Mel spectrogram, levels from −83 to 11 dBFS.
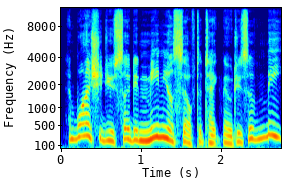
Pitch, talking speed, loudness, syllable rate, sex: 195 Hz, 260 wpm, -14 LUFS, 6.2 syllables/s, male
